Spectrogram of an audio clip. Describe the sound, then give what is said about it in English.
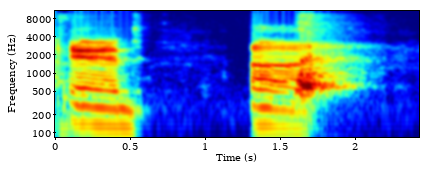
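A male pet dog barks twice, loud, with a short pause between the two deep, drawn-out woofs; the second bark trails off more roughly. “My dog is, whenever he hears about Shazam Fear of the Gods, he just gets upset.”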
